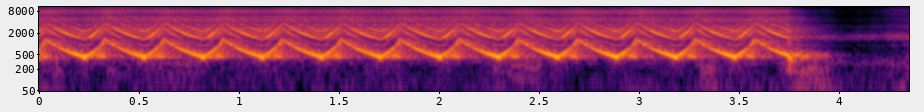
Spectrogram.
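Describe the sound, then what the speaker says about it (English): A siren in the vector arcade game Major Tom makes a rapid wail that sweeps up and down repeatedly, loud and steady, then cuts off abruptly near the end. "And look, a siren."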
